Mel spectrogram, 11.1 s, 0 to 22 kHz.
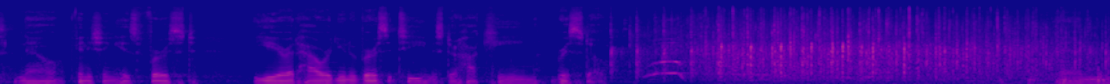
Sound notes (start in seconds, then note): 6.1 audience applauding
